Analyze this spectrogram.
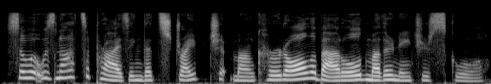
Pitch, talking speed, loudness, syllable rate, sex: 215 Hz, 185 wpm, -18 LUFS, 4.8 syllables/s, female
